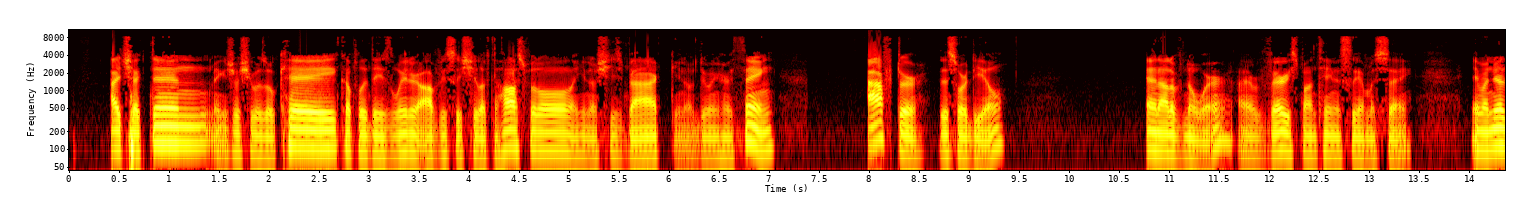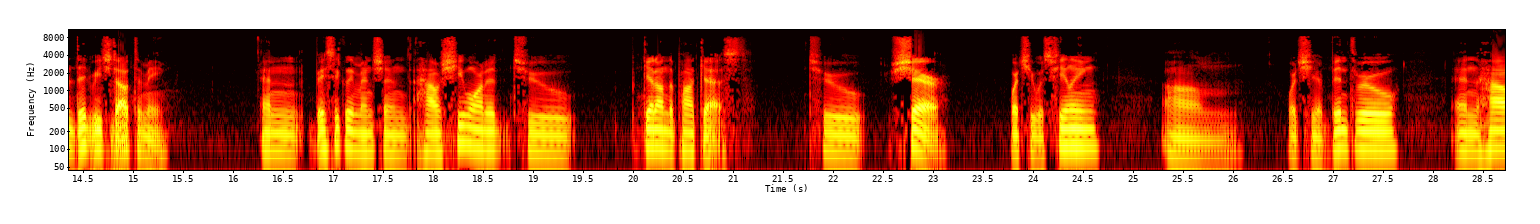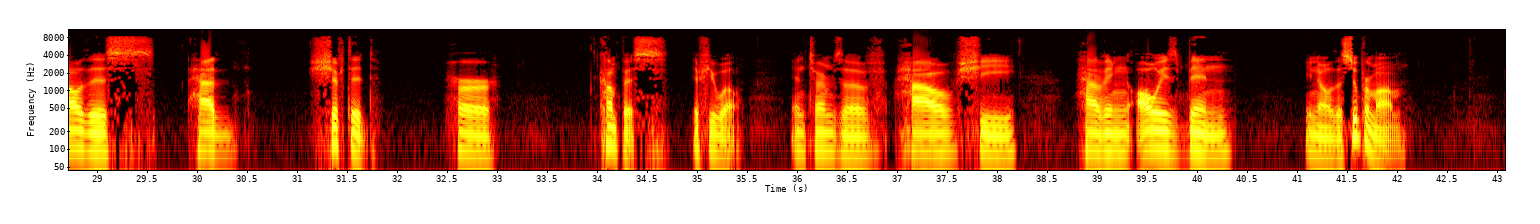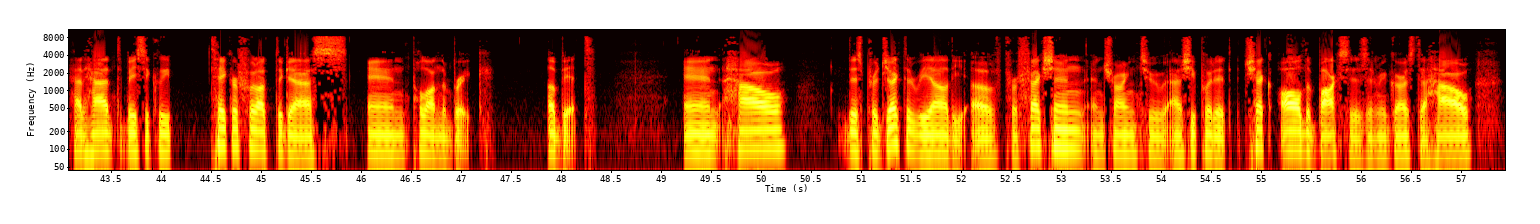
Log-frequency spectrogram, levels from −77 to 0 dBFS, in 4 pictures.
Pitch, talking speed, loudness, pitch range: 95 Hz, 135 wpm, -18 LUFS, 85-105 Hz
